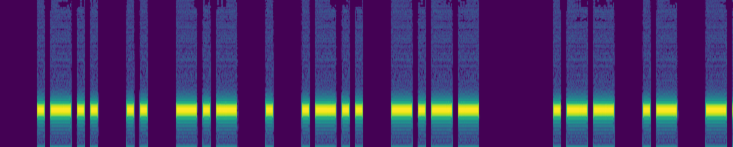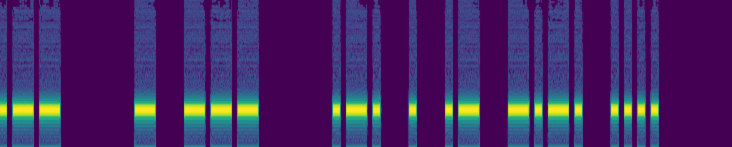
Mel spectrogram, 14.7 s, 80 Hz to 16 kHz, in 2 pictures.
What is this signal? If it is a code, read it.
Morse code, heard as a keyed tone, about 18 wpm, spaced as for 15 wpm, 1000 Hz. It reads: LIKELY WAY TO REACH
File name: qotdfiles / 15wpm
